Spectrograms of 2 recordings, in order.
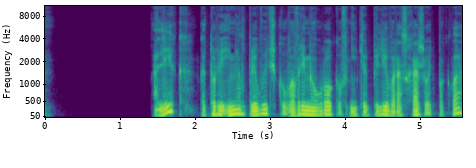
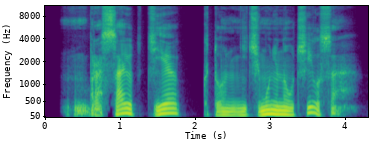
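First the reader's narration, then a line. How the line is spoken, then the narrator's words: Slow speech. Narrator (Russian): медленно проговорил он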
